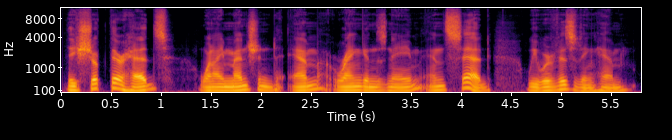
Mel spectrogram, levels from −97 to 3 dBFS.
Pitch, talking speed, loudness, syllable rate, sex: 110 Hz, 165 wpm, -17 LUFS, 4.5 syllables/s, male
